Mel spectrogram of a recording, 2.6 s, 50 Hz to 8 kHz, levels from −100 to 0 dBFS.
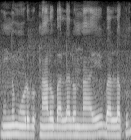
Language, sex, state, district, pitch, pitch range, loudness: Telugu, male, Telangana, Karimnagar, 125 Hz, 125-135 Hz, -16 LUFS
